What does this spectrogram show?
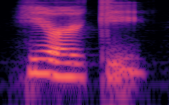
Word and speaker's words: hierarchy: Hierarchy. The stress here is on the first syllable, hierarchy.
